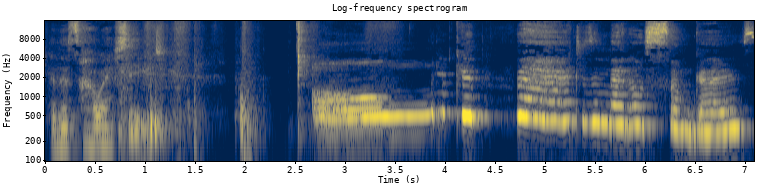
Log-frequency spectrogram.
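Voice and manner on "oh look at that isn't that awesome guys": high, loud delighted squeal; excited squeal. Real, not acted. Unboxing new sneakers for viewers, squealing with delight. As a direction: squeal with joy at the gift. Thrilled unboxing Nike shoes.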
